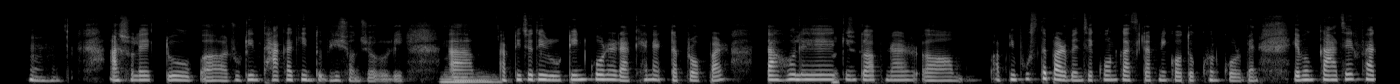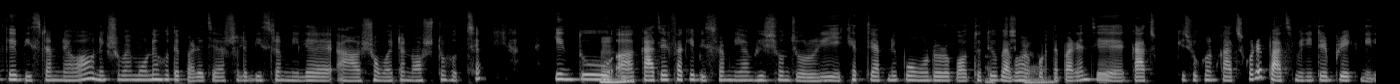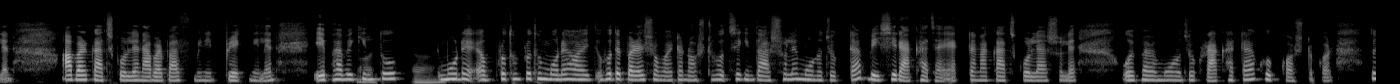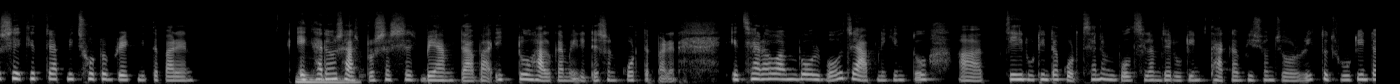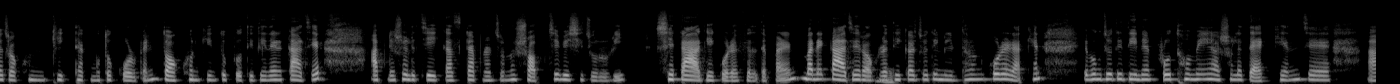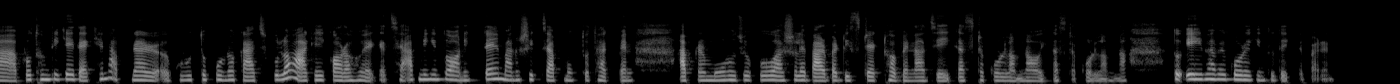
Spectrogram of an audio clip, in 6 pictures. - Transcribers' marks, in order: lip smack; in English: "Pomodoro"; lip smack; in English: "meditation"; in English: "distract"
- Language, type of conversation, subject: Bengali, advice, মানসিক স্পষ্টতা ও মনোযোগ কীভাবে ফিরে পাব?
